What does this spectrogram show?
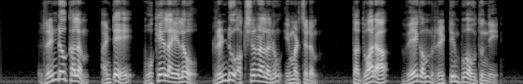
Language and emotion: Telugu, neutral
